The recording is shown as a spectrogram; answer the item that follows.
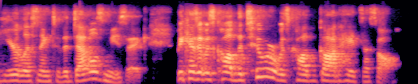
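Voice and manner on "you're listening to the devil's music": mock playful, teasing, ribbing jab. Retelling teasing her husband about his concert: retelling teasing her husband. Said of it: "I was teasing him, saying".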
